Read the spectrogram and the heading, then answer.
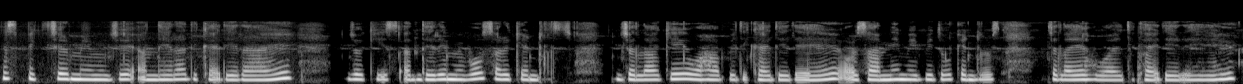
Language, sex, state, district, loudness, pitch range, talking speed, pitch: Hindi, female, Nagaland, Kohima, -14 LUFS, 215-235 Hz, 185 wpm, 225 Hz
